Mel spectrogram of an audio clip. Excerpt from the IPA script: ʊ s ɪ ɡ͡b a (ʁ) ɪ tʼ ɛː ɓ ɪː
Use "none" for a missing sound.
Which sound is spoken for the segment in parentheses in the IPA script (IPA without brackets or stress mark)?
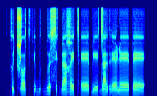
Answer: ʁ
